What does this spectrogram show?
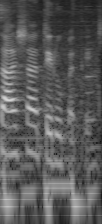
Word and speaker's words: Shashaa Tirupati: Which is the right way to pronounce? It's Shashaa Tirupati.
